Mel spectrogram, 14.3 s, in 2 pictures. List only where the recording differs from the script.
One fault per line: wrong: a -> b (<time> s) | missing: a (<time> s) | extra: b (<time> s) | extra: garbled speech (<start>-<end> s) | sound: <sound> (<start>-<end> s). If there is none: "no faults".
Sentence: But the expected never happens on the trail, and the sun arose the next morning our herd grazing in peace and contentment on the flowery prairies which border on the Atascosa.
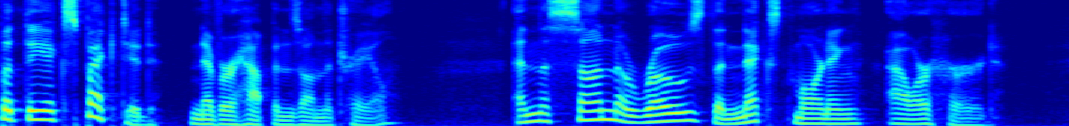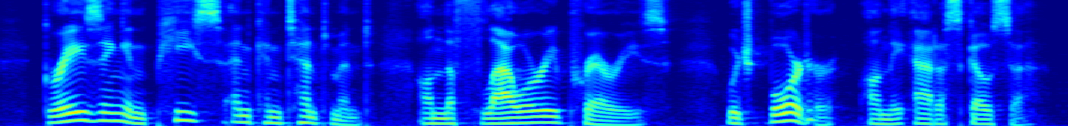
no faults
